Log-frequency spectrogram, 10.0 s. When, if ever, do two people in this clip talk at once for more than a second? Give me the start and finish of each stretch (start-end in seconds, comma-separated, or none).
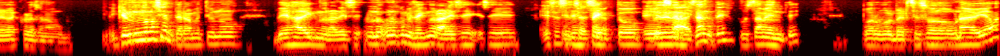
5.6-7.2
